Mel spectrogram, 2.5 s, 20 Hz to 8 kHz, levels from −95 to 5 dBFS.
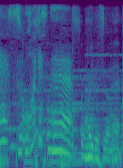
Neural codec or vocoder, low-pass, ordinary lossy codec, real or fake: none; 7.2 kHz; none; real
